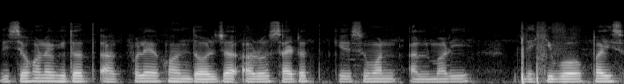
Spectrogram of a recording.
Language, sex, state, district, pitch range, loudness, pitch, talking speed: Assamese, male, Assam, Sonitpur, 125-135 Hz, -17 LUFS, 130 Hz, 115 wpm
